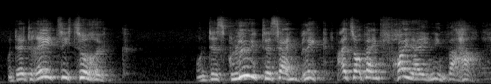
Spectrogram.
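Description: A roomy sound surrounds an elderly spinster sleuth. She is genteel, unflappable and a touch theatrical, with a highish voice, in the manner of a crime radio play. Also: expressive, unhurried, darkish tone, soft background music. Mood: dramatic reciting. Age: older.

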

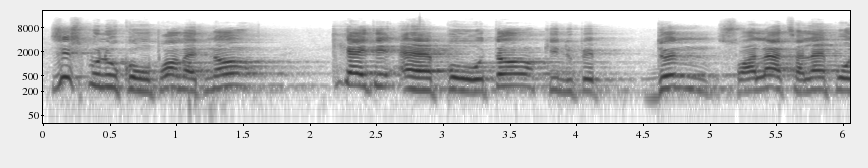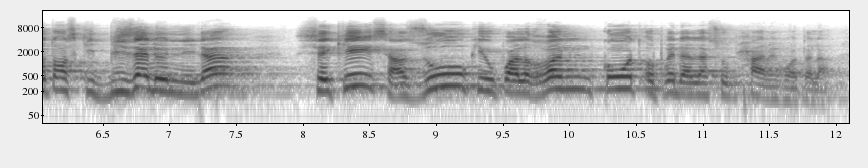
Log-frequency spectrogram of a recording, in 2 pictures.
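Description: High-voiced preacher man in echoey mosque. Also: expressive, moderate pace. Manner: emphatic, repetitive, gesturing preacher. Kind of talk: Friday sermon. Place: small mosque prayer hall, indoors. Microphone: stand mic. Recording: echoey hall with long reverb.

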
